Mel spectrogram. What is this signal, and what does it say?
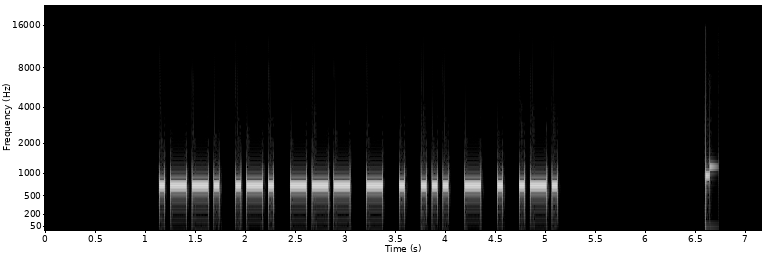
Morse code, heard as a keyed tone, about 21 wpm, 700 Hz. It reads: PROTESTER
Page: Morse Code Ninja practice 22wpm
